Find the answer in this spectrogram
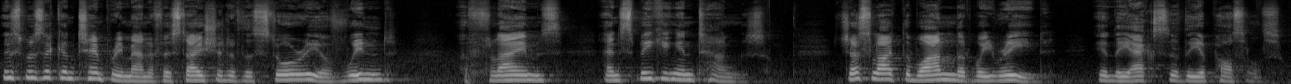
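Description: An older man in his seventies with an Australian accent, preaching a sermon from the lectern of a church and reading slowly and deliberately from his notes. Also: high-pitched, a little mellow. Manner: slow, measured reading from notes. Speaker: priest. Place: church sanctuary, indoors. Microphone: lectern microphone, camera in front.

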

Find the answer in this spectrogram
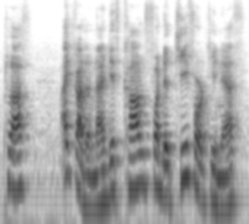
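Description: A man's voice: fairly high pitch, normal speed. Young man with a Thai accent. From Thailand. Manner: earnest, steady listing of specs. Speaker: tech reviewer. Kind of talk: scripted product review voice-over.

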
